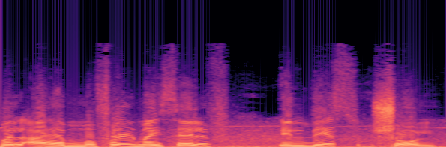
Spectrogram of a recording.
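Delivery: very slow, clear English phrase; slow model sentence. Shown as a demonstration. Teacher modelling a phrase for viewers, very slow. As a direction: say it slowly so they can repeat. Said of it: "For example".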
